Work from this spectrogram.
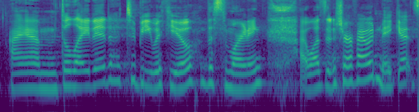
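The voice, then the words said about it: Hoarse voice. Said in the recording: “I'm recovering over some sickness ... my voice may be a little more hoarse,”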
